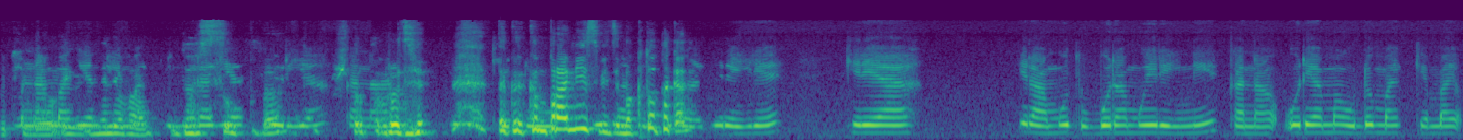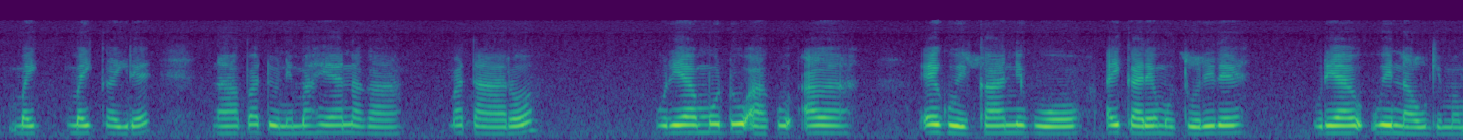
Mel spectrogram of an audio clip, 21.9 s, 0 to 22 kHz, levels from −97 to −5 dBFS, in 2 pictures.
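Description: Speech, where the voice ducks in five short patches, at 1.08 to 1.39, 1.6 to 2.12, 3.34 to 3.95, 4.42 to 4.85 and 5.15 to 5.48 s, sinking roughly 10 to 15 dB. That's speech suppressed in double talk, likely the echo canceller mistaking the talker for loudspeaker echo and pulling the level down while both sides talked.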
